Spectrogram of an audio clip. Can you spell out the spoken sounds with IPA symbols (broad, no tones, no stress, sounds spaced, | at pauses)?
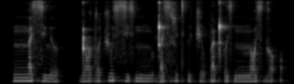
nː a sʲ zʲ ɤ lʲ ɤ | ɖ ɔ d ɔ t͡ʃ u sʲ zʲ o sʲ mː u ɖ a sʲ ɮ ɯ tʲ ʔ ɯ t͡ʃ ɤ p a ʈʰ ɤ sʲ nː ɔ sʲ ɡ ɔ ʔ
